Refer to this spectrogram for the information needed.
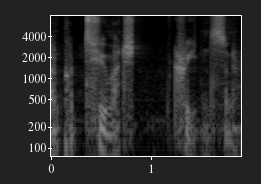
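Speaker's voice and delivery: mumbled, low, sidelong mutter under the breath. The narrator voices a man rolling his eyes about a psychic, muttering under his breath. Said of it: "he sort of mutters under his breath".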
